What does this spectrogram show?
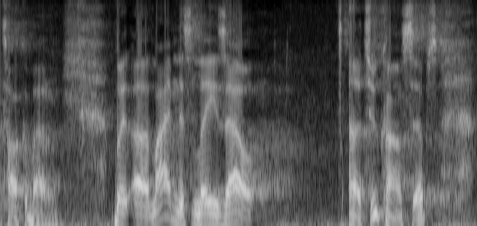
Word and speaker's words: Leibniz: of uh gottfried wilhelm leiblitz i'm sure i mispronounced that he's a german guy yeah but leibniz who comes along a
